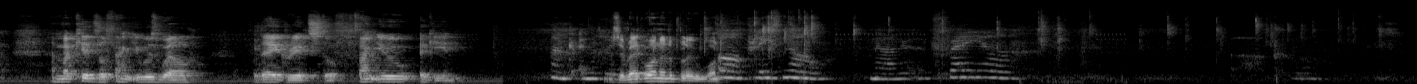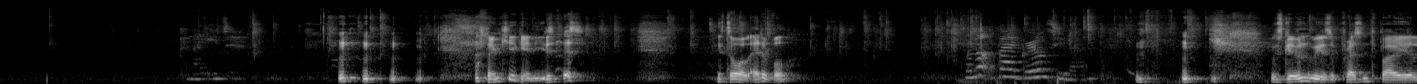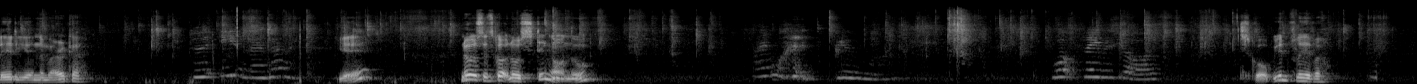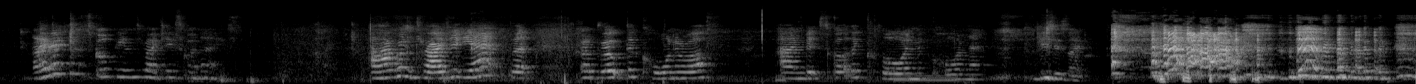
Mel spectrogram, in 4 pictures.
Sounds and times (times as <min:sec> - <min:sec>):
Child speech, kid speaking: 0:05.5 - 0:06.2, 0:06.9 - 0:10.3, 0:16.0 - 0:16.7, 0:23.8 - 0:25.2, 0:30.3 - 0:32.1, 0:35.9 - 0:37.3, 0:38.8 - 0:40.0, 0:42.8 - 0:44.9, 0:46.2 - 0:49.7, 0:50.3 - 0:53.4.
